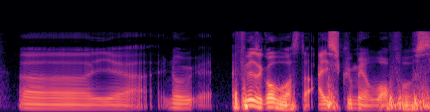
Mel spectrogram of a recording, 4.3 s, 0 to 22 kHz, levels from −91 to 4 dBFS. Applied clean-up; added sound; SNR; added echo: none; none; none; none.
